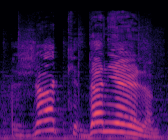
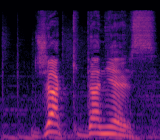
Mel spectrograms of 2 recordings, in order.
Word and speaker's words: Jack Daniel's: montrer moi cette bouteille jacques daniel jack daniel's y as à la fin je passe ça se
